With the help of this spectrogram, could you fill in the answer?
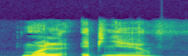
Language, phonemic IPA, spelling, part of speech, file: French, /mwa.l‿e.pi.njɛʁ/, moelle épinière, noun, Fr-moelle épinière.oga
- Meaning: spinal cord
